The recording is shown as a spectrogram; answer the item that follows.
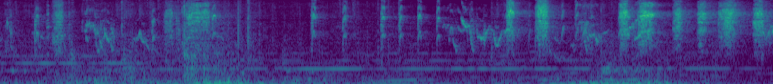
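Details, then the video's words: Budgerigars in a colony chattering: scratchy high warbles in the first half, then a quick series of sharp bright chirps near the end, with a light background hum. "Budgies Parrot colony | Budgies chirping sounds"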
